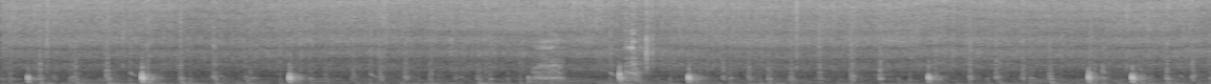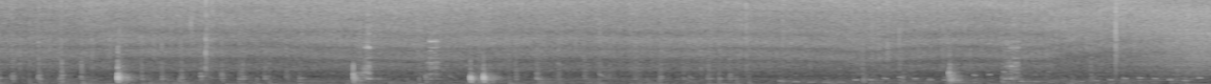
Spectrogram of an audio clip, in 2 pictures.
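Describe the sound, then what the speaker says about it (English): Corn, onions and garlic sautéing in a pan give a steady, fairly quiet sizzle, with frequent sharp scrapes and taps of a utensil stirring throughout. "Once the corn, the onions, and the garlic are sauteed very well and cooked"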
